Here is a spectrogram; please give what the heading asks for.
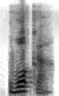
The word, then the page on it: walker: Indian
